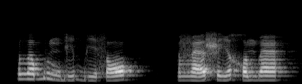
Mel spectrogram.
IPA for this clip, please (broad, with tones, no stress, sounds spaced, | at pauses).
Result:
ð ʌ˦ b u˥˨ ŋ ɡ i˨˩˦ b i˨˩ s ɔ˨˦ | v æ˨˩˦ ʂ i˨˩˦ χ ʊ˨˦ m b æ˦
